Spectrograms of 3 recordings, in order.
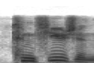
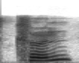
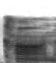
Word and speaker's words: confusion: go to the word confusion so let's see this o o n here we want to pronounce as kun instead of khan okay so it's kun confusion confusion there you go okay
